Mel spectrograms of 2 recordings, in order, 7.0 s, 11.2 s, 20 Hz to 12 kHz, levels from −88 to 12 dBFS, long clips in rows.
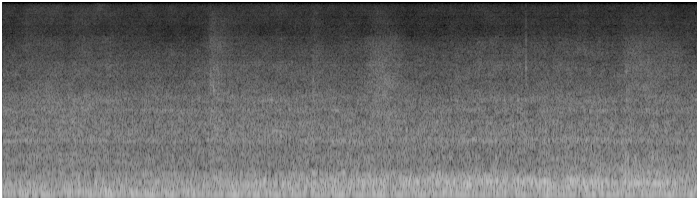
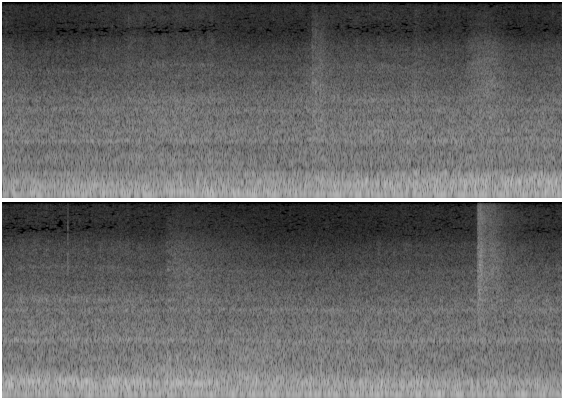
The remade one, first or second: first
